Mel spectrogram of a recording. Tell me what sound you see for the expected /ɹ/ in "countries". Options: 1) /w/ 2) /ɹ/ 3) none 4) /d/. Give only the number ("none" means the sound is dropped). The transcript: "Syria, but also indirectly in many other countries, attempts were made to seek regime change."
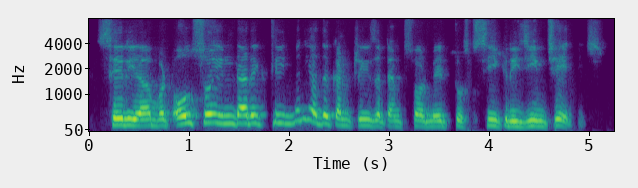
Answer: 2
